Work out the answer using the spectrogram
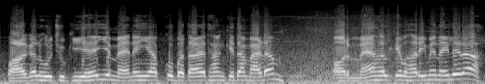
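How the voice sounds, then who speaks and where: A man's voice: sits high, a little fast, fairly bright tone, a little hiss or hum. An actor playing a reluctant, sarcastic, foul-mouthed young man who grumbles and wisecracks in a Hindi audio drama. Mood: defensive.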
